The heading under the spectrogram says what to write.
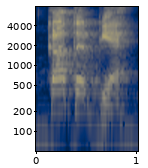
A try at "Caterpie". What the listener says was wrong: Senza la E.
